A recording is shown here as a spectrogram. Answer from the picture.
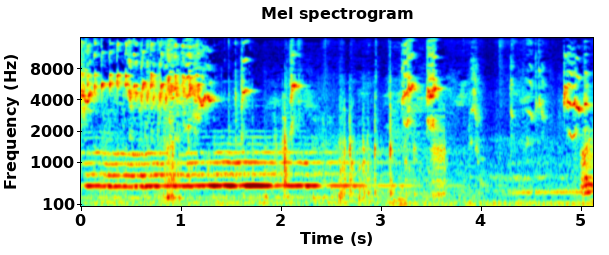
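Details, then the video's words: Lovebirds in a colony give shrill, high chirps in quick overlapping bursts, loud at first and then thinning into scattered calls, over a steady low mechanical hum. "Love bird colony"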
